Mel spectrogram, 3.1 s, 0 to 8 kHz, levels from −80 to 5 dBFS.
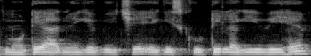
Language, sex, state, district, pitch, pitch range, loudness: Hindi, male, Jharkhand, Ranchi, 115 Hz, 115-120 Hz, -14 LUFS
